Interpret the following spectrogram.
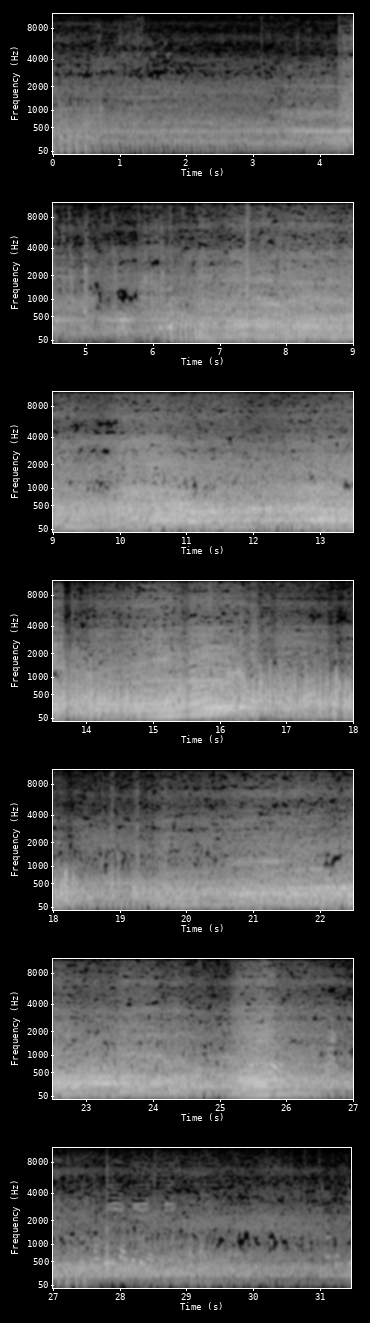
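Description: Motorcycle engine running under way, getting louder from about four seconds in, with a revving rise in pitch around the middle and a louder surge near the end.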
